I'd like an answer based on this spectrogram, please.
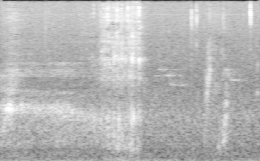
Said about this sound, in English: Just taking a little sip of coffee there.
